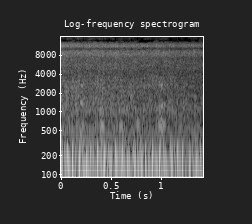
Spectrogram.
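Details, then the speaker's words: 2003 Mercedes-Benz E500, 5.0 V8, at idle: deep exhaust beat that is slightly uneven and throbbing; owner blames a broken catalytic converter, possibly a bad O2 sensor, not confirmed. "You can tell it, you can hear maybe the vibration. So you can tell it's not running its best."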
